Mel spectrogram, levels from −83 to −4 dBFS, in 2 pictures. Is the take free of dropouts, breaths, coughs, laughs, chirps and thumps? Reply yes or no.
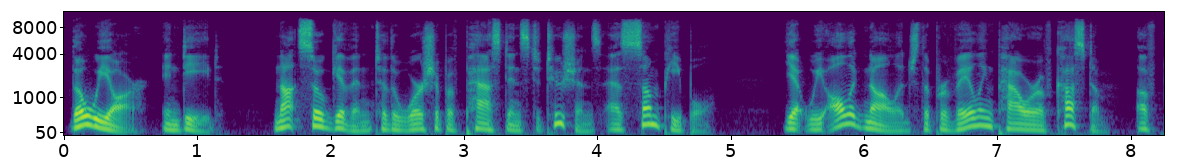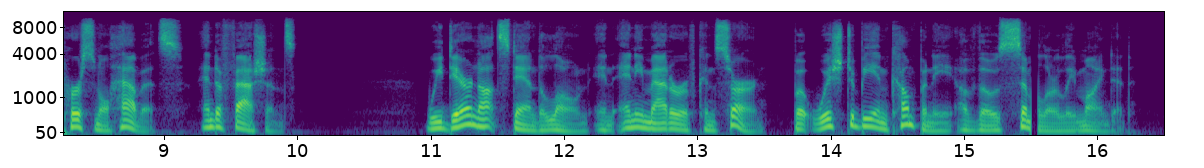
no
